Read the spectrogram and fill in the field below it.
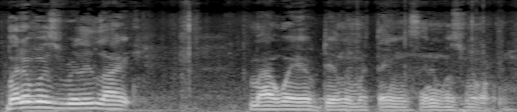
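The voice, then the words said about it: Out of breath. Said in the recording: “I'm walking upstairs. Out of breath.”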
